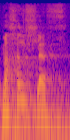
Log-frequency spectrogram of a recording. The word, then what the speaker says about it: Machynlleth: How do you pronounce it? Machynlleth.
